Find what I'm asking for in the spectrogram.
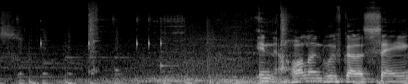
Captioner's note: engine roaring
